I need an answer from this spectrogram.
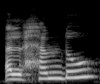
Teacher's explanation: اس میں جو حا ہے وہ حلق سے نکلنے والی ہے لیکن بھاری اواز والی نہیں ہے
